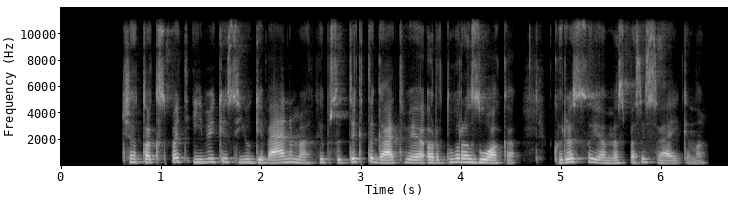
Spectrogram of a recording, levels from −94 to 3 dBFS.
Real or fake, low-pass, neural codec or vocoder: real; 10.8 kHz; none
